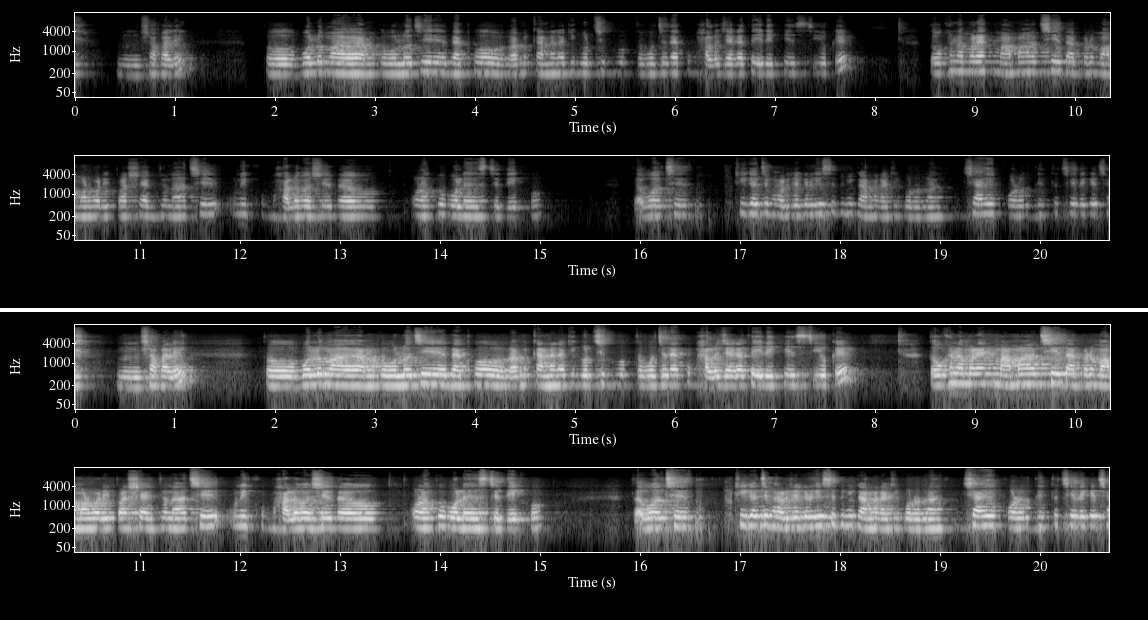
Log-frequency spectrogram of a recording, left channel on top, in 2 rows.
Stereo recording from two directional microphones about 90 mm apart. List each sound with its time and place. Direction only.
0.0 s a woman's voice: 25° right (ahead or behind)
2.9 s a woman's voice: 20° left (ahead or behind)
3.2 s a woman's voice: 20° right (ahead or behind)
15.9 s a woman's voice: 20° right (ahead or behind)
